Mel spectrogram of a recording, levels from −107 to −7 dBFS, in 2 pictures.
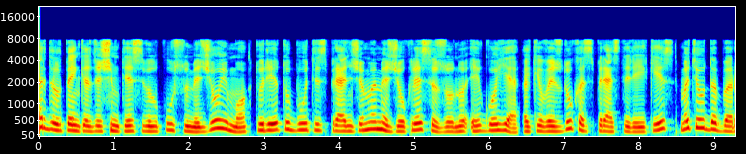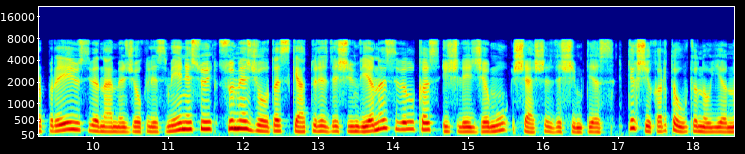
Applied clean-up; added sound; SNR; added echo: none; none; none; none.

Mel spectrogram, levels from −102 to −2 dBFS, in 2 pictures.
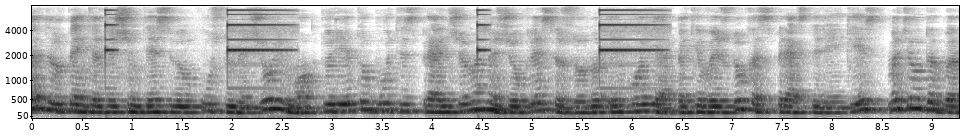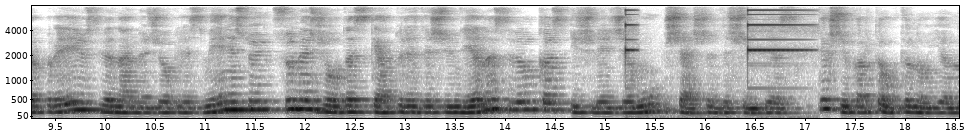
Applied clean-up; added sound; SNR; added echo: none; Keyboard (musical); 5 dB; reverberation time 0.5 s.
